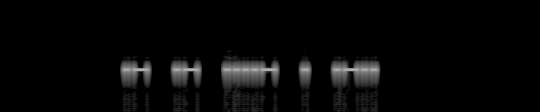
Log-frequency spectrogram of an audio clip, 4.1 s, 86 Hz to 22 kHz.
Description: Morse code, heard as a keyed tone, about 34 wpm, spaced as for 25 wpm, 700 Hz. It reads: AA4EL
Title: USA Call Signs - 5 Characters - 2x Character Spacing - 35wpm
